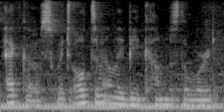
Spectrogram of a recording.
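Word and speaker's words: οἶκος: the greek word echos looks like oikos but it's pronounced echos which ultimately becomes the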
